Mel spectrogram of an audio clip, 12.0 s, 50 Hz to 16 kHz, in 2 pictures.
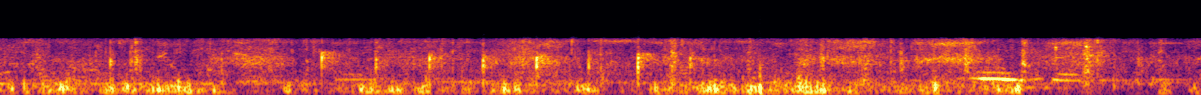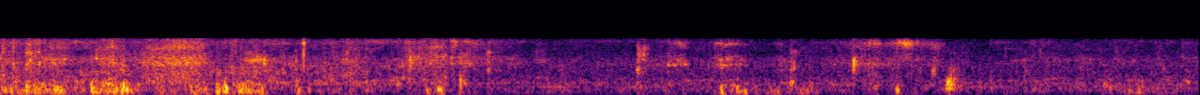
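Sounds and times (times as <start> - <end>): running footsteps: 0.0 - 8.6.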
